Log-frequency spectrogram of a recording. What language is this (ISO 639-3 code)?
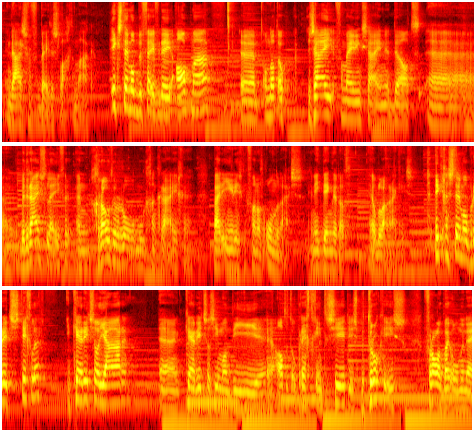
nld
